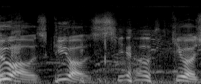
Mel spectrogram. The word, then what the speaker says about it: Kecoughtan: Kecoughtan. You leave out of the 3 middle letters.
